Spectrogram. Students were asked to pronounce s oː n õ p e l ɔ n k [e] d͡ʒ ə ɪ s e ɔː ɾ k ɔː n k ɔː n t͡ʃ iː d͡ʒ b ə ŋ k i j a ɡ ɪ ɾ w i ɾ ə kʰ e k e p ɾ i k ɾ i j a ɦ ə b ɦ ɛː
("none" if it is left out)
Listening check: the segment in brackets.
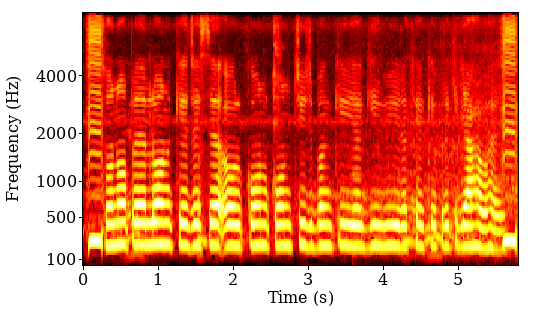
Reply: e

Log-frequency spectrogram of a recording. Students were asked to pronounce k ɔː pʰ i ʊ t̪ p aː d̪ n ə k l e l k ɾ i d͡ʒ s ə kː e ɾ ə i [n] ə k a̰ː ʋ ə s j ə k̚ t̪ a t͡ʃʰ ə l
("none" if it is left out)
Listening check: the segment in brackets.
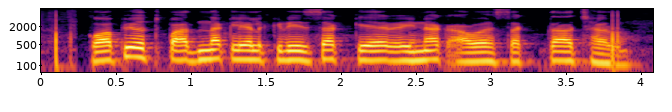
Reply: n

